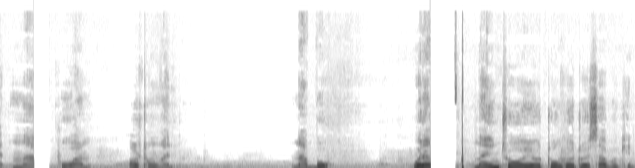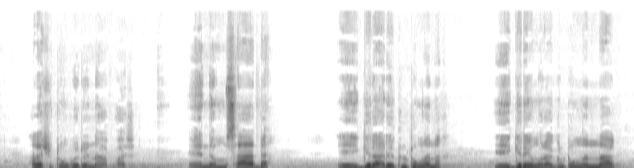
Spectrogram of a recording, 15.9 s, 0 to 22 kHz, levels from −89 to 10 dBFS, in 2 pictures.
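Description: A speech clip where the stream twice suffers a stream reconnect: the connection dropped and the player restarted its decoder mid-stream. At 0.42–0.64 s, 171 ms of silence precedes audio resuming about a tenth of a second later; at 5.38–5.72 s, 294 ms of silence, resuming about 0.3 s on.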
